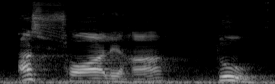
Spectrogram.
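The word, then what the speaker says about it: الصَّالِحَاتُ: Swad is a Shamsi letter, so it kills the lam sound and doubles its own sound. So it becomes as-saliha tu. Initial word is last letter, ta has one dhamma. So the pronunciation is as-salihatu.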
